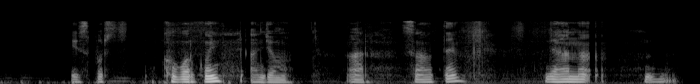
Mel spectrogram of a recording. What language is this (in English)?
Santali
